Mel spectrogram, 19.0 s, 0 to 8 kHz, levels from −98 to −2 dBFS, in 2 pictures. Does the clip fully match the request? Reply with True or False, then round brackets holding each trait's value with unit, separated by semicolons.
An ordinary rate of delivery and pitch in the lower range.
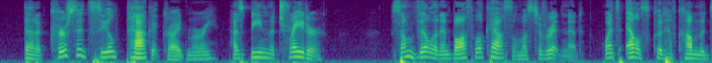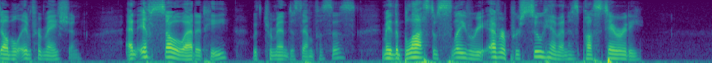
False (145 wpm; 155 Hz)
